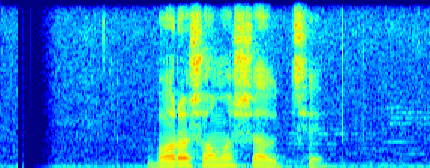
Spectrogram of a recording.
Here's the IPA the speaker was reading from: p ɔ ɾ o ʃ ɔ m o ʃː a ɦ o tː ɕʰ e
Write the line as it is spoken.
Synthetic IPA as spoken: b ɔ ɾ o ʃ ɔ m o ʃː a ɦ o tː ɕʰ e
